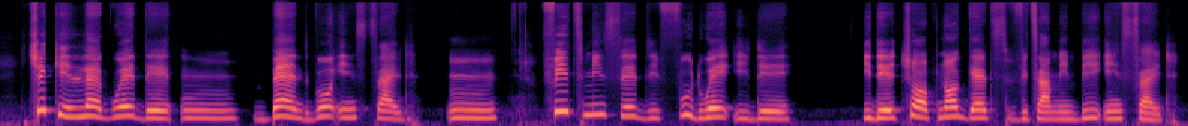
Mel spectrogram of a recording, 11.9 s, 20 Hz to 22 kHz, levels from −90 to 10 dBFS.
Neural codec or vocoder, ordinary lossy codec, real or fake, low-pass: autoencoder, 48 kHz, 32 numbers a frame, DAC-VAE, trained on Japanese speech; none; fake; none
